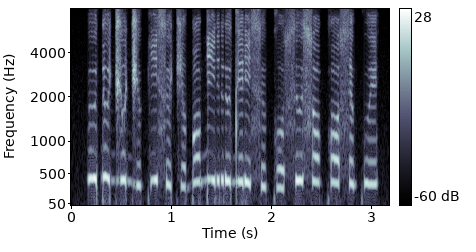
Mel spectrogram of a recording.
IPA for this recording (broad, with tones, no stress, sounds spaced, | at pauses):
ɯ˥ ɗ ɯ˥ d͡ʒ o˥ d͡ʒ ɯ˩ k i˥ s ɯ˩ t͡ʃ ɤ˩ ɠ ɔ˥ ɠ i˥ r ɯ˥ d e˥ ɾ i˩ s ɯ˩ k o˩ s ɯ˥ s ɔ˥ k ɔ˥ s ɛ˥ kʷ e˥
